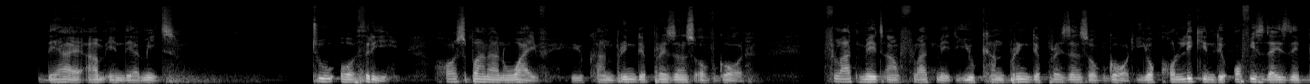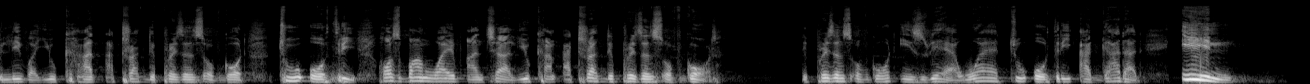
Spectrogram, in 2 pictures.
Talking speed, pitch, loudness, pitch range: 165 wpm, 120 Hz, -21 LUFS, 110-135 Hz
